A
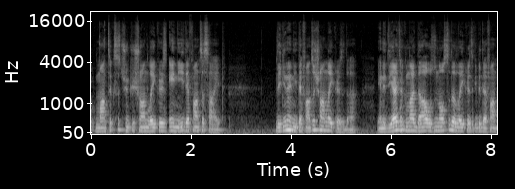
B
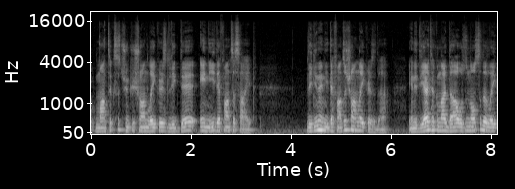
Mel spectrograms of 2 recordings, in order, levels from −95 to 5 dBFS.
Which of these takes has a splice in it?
A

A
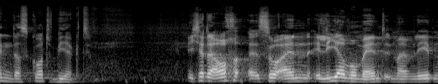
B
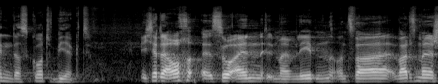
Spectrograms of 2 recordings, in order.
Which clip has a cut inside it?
B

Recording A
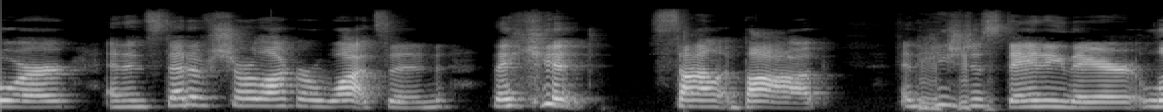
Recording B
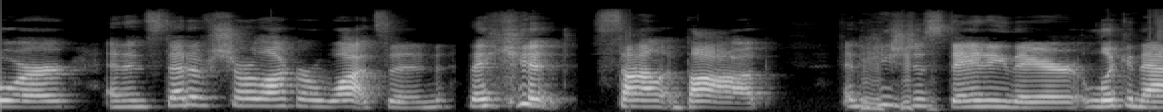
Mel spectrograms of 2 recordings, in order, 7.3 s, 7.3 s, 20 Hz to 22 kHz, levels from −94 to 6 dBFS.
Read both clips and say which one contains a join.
B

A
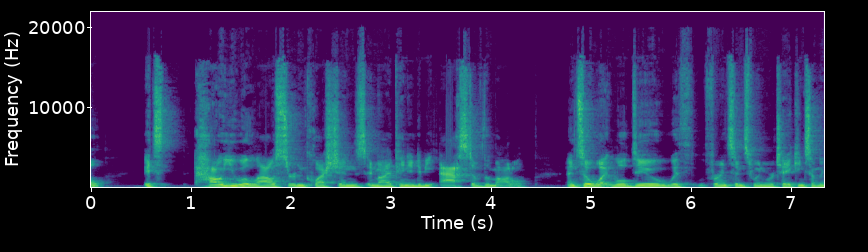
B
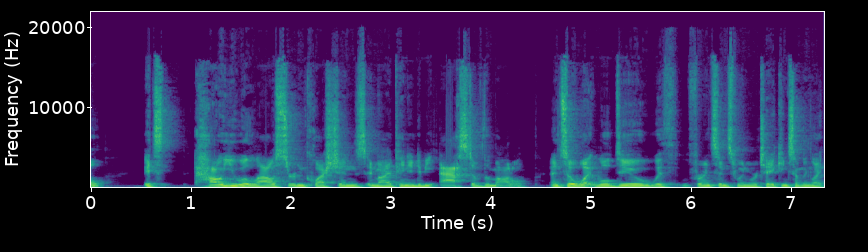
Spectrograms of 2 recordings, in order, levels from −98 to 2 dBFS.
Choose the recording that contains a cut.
B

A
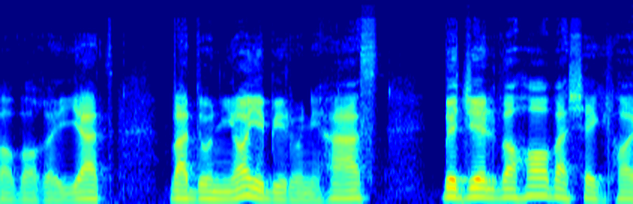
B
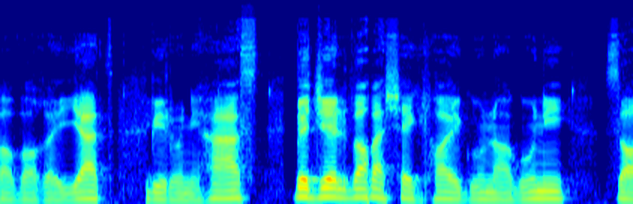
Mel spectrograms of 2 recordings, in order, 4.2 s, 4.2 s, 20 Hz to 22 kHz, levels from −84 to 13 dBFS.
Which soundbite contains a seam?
B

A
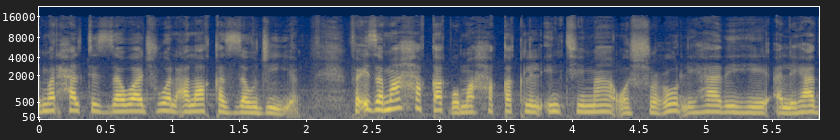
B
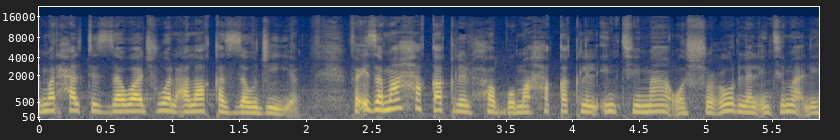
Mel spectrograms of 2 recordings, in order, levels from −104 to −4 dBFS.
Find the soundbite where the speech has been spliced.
A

